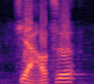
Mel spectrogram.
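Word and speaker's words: 饺子: You would think it's like fourth tone, but you actually pronounce it as silent. 轻声 is silent. So 饺子.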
